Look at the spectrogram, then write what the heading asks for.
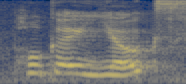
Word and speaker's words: poka-yoke: PokaYokes, I believe it's pronounced, That's right?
